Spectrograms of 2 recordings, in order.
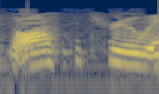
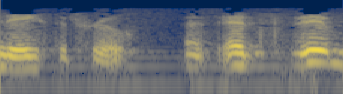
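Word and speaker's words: Ásatrú: Now, what were you before you were, is it an Asatruian, It's pronounced two ways, Asatru and Asatru. Both are correct or incorrect, whichever you want to say.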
